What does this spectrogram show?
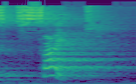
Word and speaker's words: sight: So actually, the G and the H are both silent. So this first word is sight.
